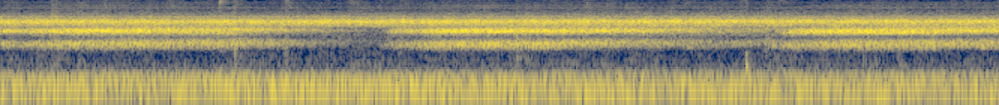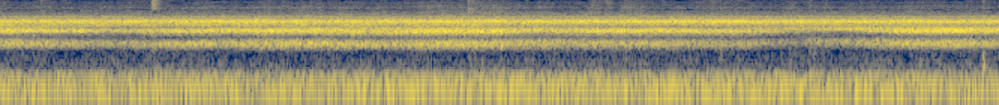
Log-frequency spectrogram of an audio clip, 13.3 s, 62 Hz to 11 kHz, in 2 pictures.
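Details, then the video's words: Thousands of frogs singing in rain form a dense, unbroken chorus of overlapping trills in two bright pitch bands, with one band briefly dipping and returning, over a steady low rumble of rain. "Frogs in Rain 2 Hours of Frogs, Thousands of Frogs Singing"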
